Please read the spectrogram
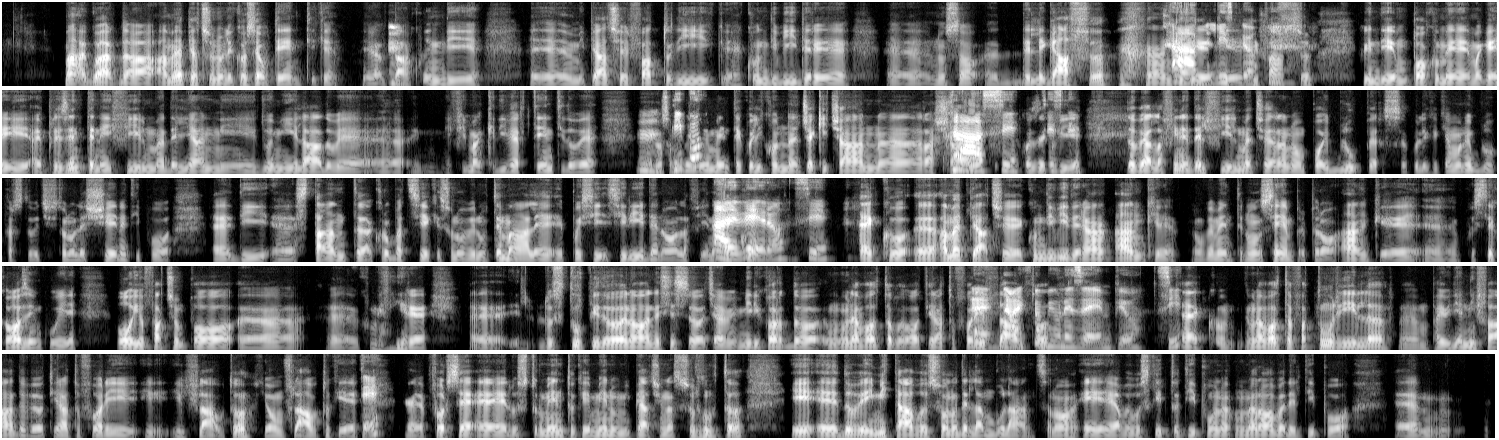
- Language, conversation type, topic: Italian, podcast, In che modo i social distorcono la percezione del successo?
- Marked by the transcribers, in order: chuckle; other background noise; in English: "stunt"; laughing while speaking: "come dire"; "cioè" said as "ceh"; laughing while speaking: "assoluto"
